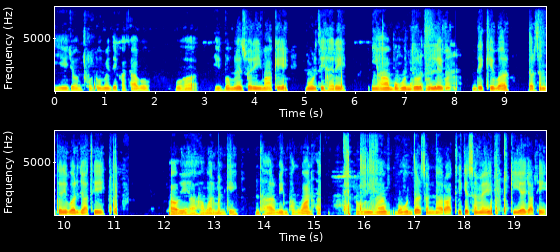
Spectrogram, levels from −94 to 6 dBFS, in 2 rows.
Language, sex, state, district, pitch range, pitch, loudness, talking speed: Chhattisgarhi, male, Chhattisgarh, Rajnandgaon, 110-120 Hz, 115 Hz, -21 LUFS, 125 wpm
